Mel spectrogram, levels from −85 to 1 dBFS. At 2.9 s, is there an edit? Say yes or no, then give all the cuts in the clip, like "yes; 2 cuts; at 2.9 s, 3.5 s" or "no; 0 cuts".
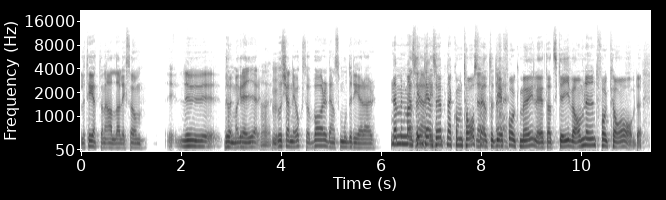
yes; 1 cut; at 2.9 s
